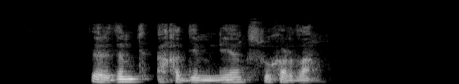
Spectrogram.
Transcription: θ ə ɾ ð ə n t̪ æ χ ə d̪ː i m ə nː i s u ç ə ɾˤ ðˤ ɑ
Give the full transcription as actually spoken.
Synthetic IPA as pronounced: θ ə ɾ ð ə m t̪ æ χ ə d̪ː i m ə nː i s u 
